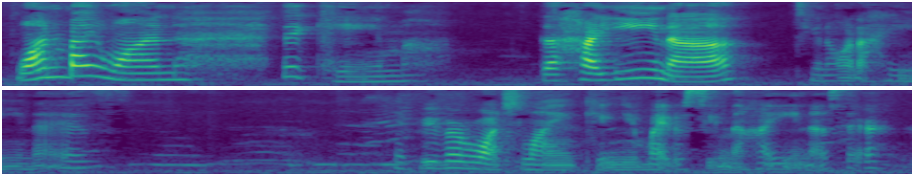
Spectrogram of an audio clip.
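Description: A woman's voice: medium pitch, animated, unhurried, vocal fry, pauses often, fairly bright tone, a little hiss or hum. A woman in her thirties hosting a read-aloud storytime, talking expressively and directly to young children. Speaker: children's librarian, storytime host. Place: living room at home.

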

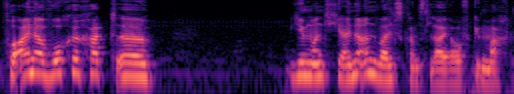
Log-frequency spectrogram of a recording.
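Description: Woman summarizing a book, lots of ähs and restarts, just chatting along, middle pitch. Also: animated, a little slow, fairly bright tone. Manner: chatty, with many fillers and self-corrections. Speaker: book reader and channel host. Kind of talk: casual retelling and reading aloud of a novel.

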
